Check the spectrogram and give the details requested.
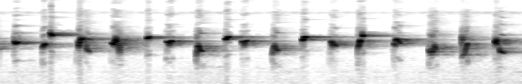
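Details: Sooty-headed bulbul (trucuk) singing in the fast, continuous 'ropelan' style, recorded for training cage birds: a long string of bright, slurred whistles, some flat and some dropping, at roughly three and a half notes per second over a quiet background.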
